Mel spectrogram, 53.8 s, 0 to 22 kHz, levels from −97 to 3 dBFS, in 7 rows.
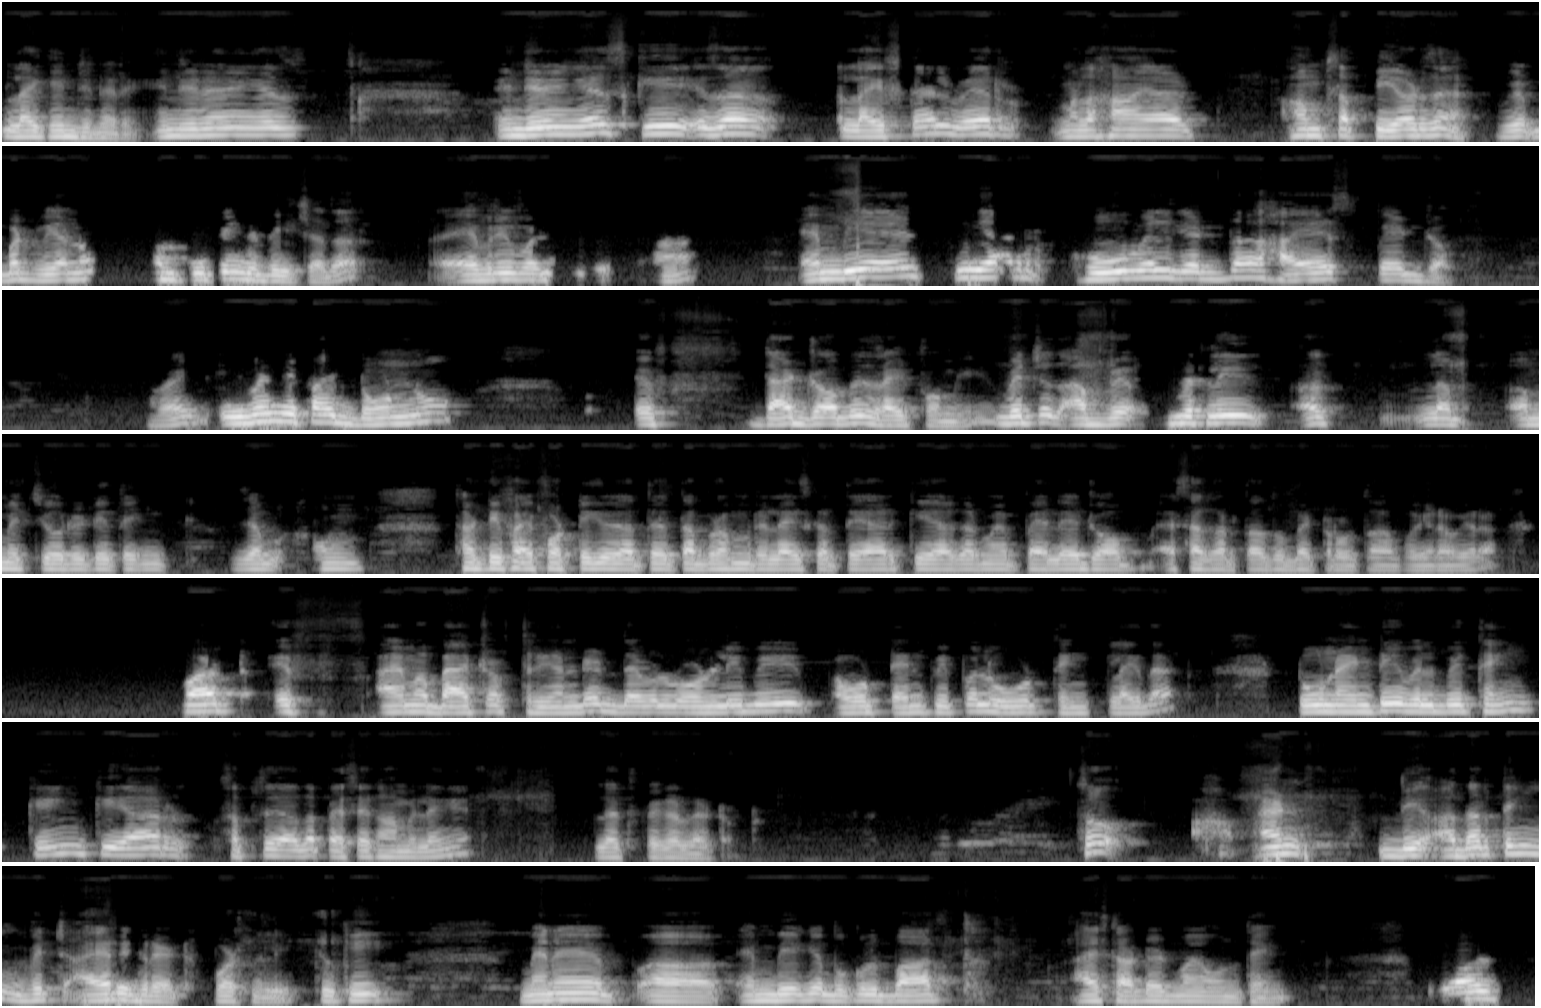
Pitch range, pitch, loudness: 120-155 Hz, 135 Hz, -20 LUFS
